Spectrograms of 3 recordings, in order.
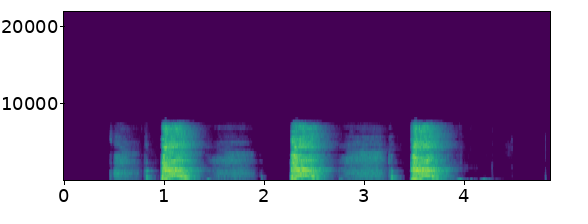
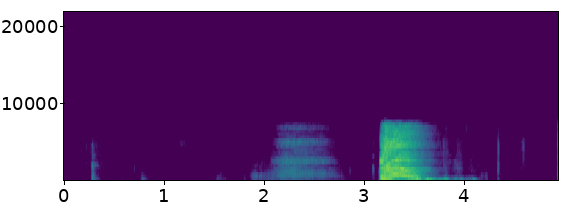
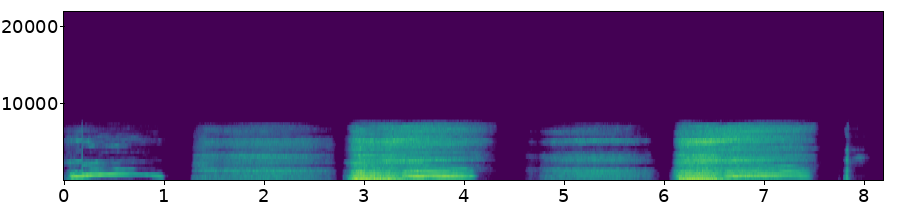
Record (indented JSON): {
  "three_cough_length": "4.9 s",
  "three_cough_amplitude": 30867,
  "three_cough_signal_mean_std_ratio": 0.37,
  "cough_length": "4.9 s",
  "cough_amplitude": 29945,
  "cough_signal_mean_std_ratio": 0.24,
  "exhalation_length": "8.2 s",
  "exhalation_amplitude": 27844,
  "exhalation_signal_mean_std_ratio": 0.55,
  "survey_phase": "beta (2021-08-13 to 2022-03-07)",
  "age": "45-64",
  "gender": "Male",
  "wearing_mask": "No",
  "symptom_abdominal_pain": true,
  "symptom_other": true,
  "symptom_onset": "4 days",
  "smoker_status": "Never smoked",
  "respiratory_condition_asthma": false,
  "respiratory_condition_other": false,
  "recruitment_source": "REACT",
  "submission_delay": "0 days",
  "covid_test_result": "Negative",
  "covid_test_method": "RT-qPCR"
}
